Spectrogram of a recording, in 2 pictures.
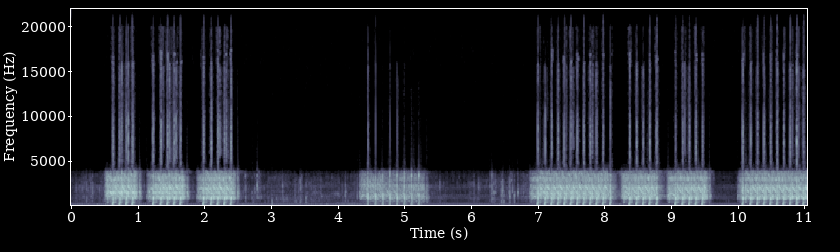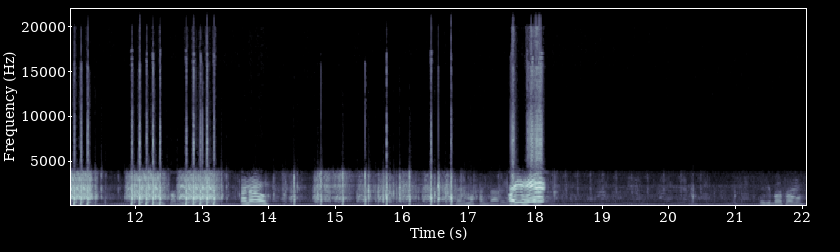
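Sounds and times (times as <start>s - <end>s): airsoft rifle firing bursts: 0.5s - 2.6s, 4.4s - 5.4s, 6.9s - 13.4s, 14.3s - 16.8s.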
